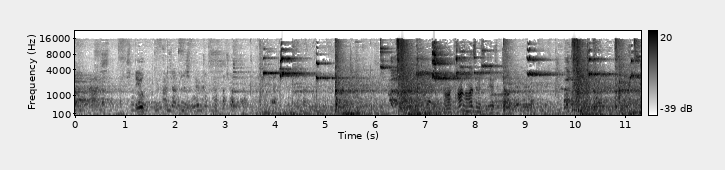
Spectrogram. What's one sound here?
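Rackets strike a shuttlecock in quick rallies, echoing in a large hall.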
